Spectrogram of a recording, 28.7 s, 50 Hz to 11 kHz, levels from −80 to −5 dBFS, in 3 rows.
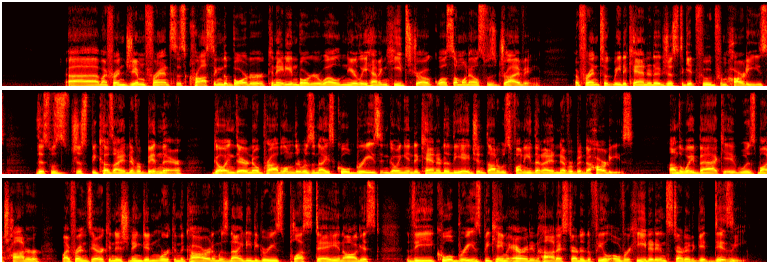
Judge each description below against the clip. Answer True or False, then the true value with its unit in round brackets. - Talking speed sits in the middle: False (230 wpm)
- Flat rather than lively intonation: True (2.3 semitones)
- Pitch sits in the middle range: False (125 Hz)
